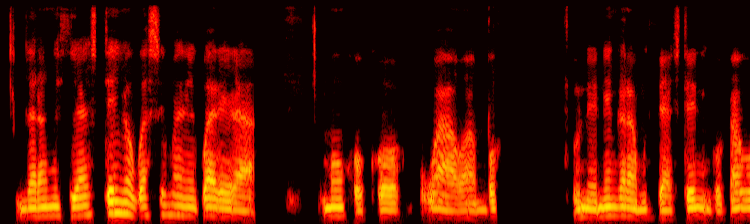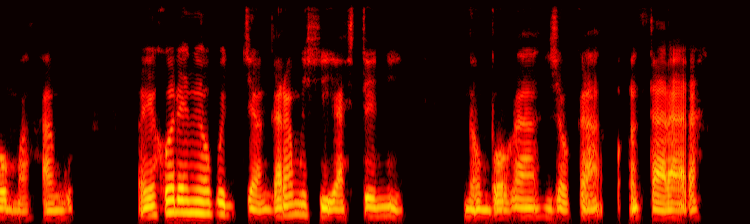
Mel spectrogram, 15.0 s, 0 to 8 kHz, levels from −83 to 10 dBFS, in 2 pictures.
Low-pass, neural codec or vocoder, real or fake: 7.2 kHz; vocoder, 44.1 kHz, 128 mel bands, Pupu-Vocoder; fake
